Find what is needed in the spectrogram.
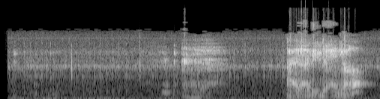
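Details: Quiet mouth and throat noises, then a long, loud, rumbling burp lasting over a second, from a woman: ordinary belching of swallowed air.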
